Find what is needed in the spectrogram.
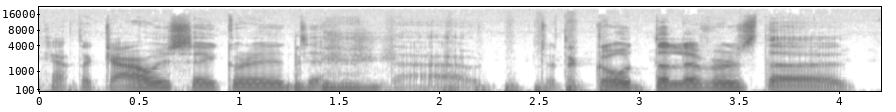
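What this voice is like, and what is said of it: Put-on Indian accent. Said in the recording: “I don't know how I'm doing the voice ... lessons on how to do an Indian accent”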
